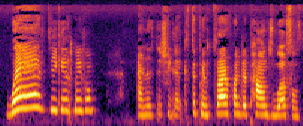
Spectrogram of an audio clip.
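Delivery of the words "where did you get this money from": high, incredulous question; astonished classmate, pitched high; mock disbelief. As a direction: act baffled, voice jumping up. Acting baffled reaction to classmate.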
